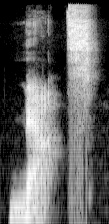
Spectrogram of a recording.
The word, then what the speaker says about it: gnats: see g n okay where the g is silent and the n is the one that makes a sound so you know those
